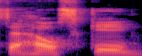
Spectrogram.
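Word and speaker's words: Stahelski: in this franchise back again directing it Chad's to helski that's how you pronounce it a phenomenal job of this movie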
